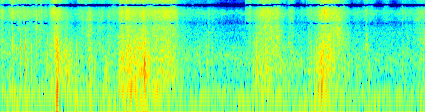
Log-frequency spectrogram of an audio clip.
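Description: Heavy-duty fabric patio chair cover rustling in bursts as it is handled and pulled down over a stack of metal patio chairs, with a sharp knock about a second in.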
